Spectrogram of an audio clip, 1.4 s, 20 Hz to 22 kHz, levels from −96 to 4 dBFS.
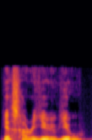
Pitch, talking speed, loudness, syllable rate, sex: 115 Hz, 175 wpm, -17 LUFS, 4.2 syllables/s, male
